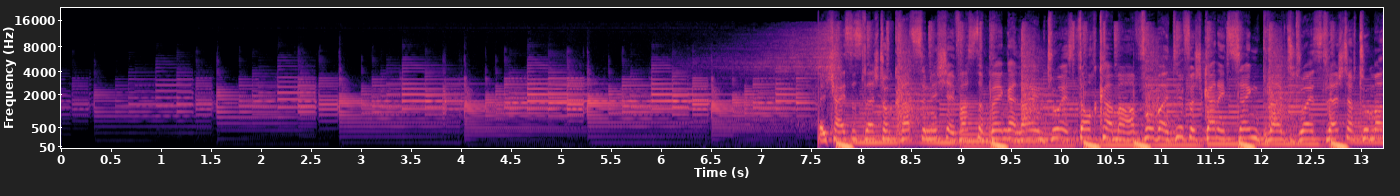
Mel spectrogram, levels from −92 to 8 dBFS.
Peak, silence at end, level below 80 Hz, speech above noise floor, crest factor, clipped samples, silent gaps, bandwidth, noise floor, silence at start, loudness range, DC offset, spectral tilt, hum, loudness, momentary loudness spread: -2 dBFS; 0 s; -26 dBFS; 31 dB; 18 dB; under 0.1%; none; over 20 kHz; -48 dBFS; 0.7 s; 16 LU; under 0.1%; -4.5 dB/octave; none; -19 LUFS; 19 LU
